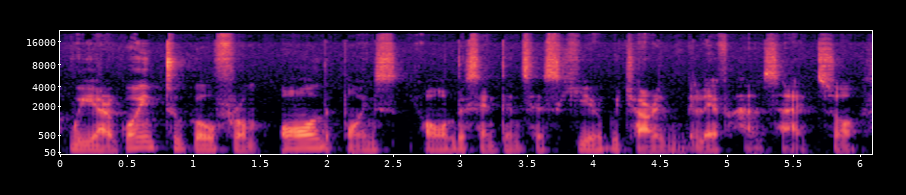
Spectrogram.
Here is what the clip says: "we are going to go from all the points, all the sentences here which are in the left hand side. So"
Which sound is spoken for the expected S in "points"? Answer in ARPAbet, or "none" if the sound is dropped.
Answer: S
